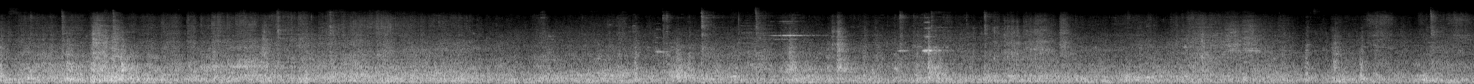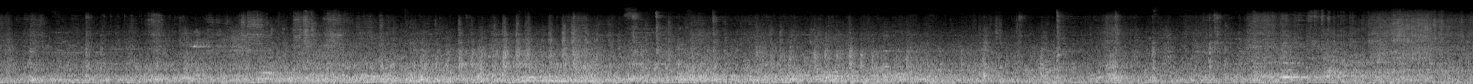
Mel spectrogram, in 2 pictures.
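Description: Freight train cars, bulkhead flatcars then boxcars, rolling past on steel rails: a steady rumble of wheels on track with irregular clicks over rail joints and a few brief, faint wheel squeals.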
